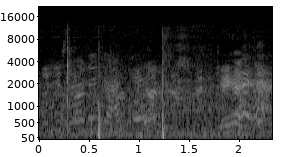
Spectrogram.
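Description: Two dull thumps about two-thirds of a second apart, over distant men's voices talking.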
